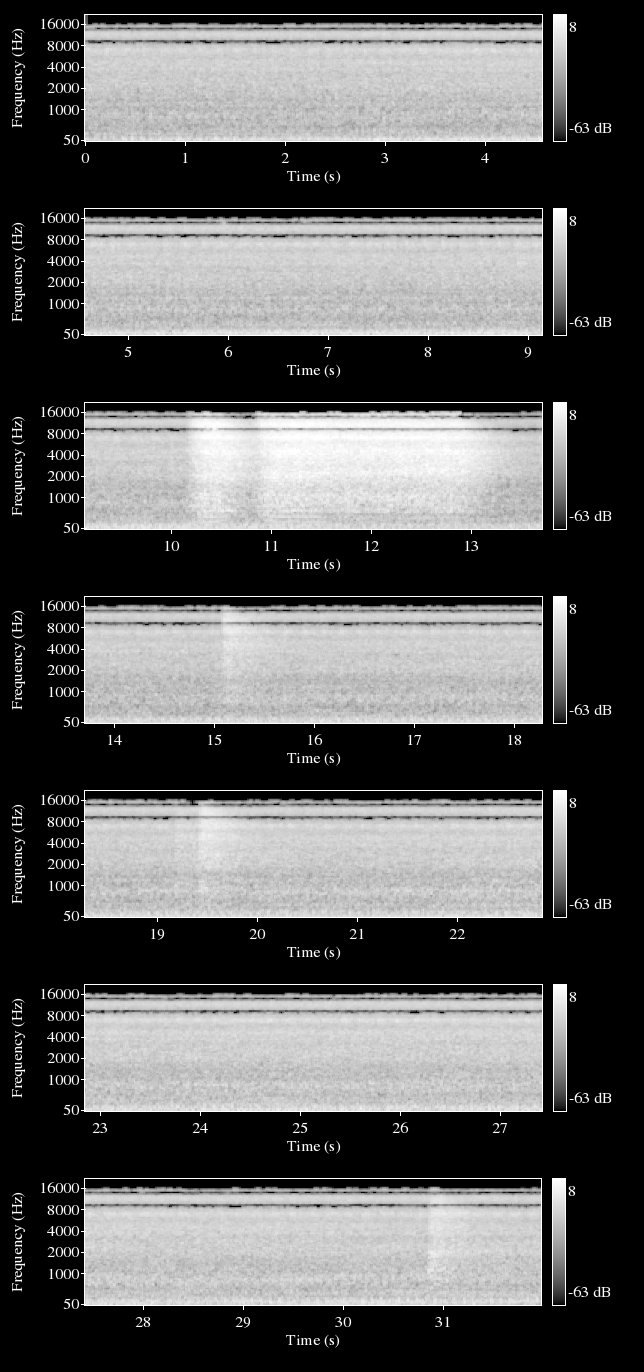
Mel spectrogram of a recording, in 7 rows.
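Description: Cummins X15 inline-six diesel engine idling steadily in a 2018 International LT truck. About ten seconds in, a loud hiss of air lasts about three seconds, with two brief, fainter hisses a few seconds later.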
